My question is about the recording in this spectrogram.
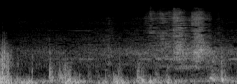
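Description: A spinning teacup amusement ride running: an irregular low mechanical rumble with scattered knocks and rattles, and a short hiss near the end.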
